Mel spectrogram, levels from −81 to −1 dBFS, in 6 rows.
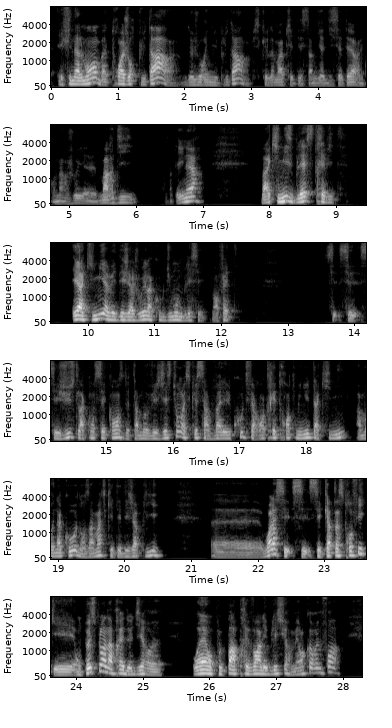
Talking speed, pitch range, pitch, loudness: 225 wpm, 105-145 Hz, 125 Hz, -25 LUFS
